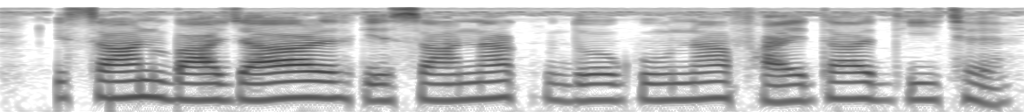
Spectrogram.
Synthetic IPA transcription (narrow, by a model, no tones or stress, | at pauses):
kɪsaːnbaːzaːɾkɪsaːnəkd̪oːɡuːnafʰaːɪd̪ad̪iːt͡ʃʰɛː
